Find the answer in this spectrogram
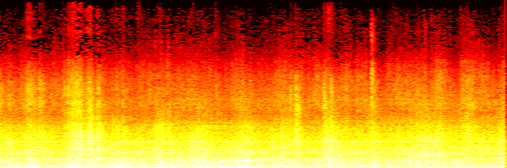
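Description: Coal train's open-top cars rolling steadily past, a continuous rail rumble with the wheels clacking now and then on the track.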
